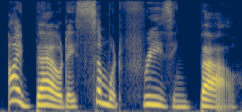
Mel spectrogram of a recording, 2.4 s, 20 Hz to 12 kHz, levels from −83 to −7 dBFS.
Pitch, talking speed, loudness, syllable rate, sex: 225 Hz, 150 wpm, -18 LUFS, 4.6 syllables/s, female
